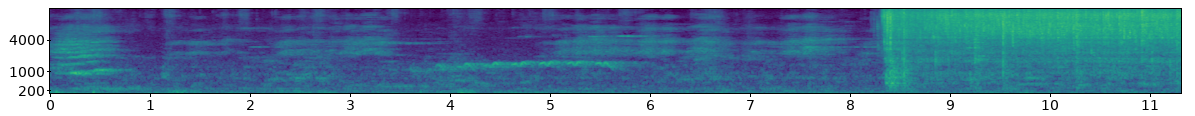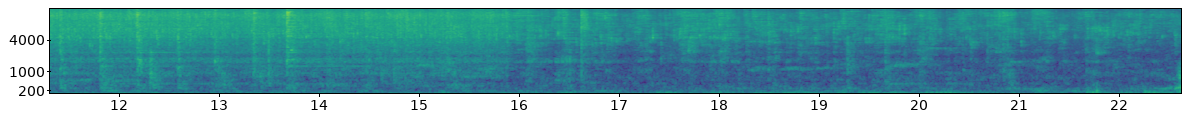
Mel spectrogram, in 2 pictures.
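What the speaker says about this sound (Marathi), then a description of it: "आता हे पकोडे मी तळून घेतले की तुम्हाला दाखवते" Green pea pakoras dropped into hot oil set off a loud, steady frying sizzle that starts abruptly and runs on continuously, with no talk over it.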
